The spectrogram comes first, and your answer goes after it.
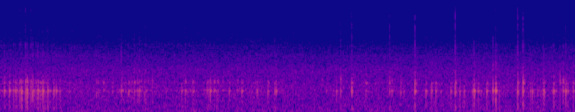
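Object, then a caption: Small ribbed disposable plastic cup. Fingernails scratch the ribs of a small, empty, ribbed white disposable plastic cup held sideways, then tap its base with the cup upright. The result is a hollow, soft scratching followed by light, quick taps with a faint ringing tone.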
